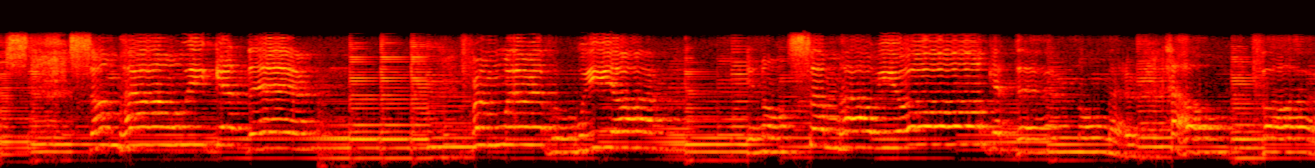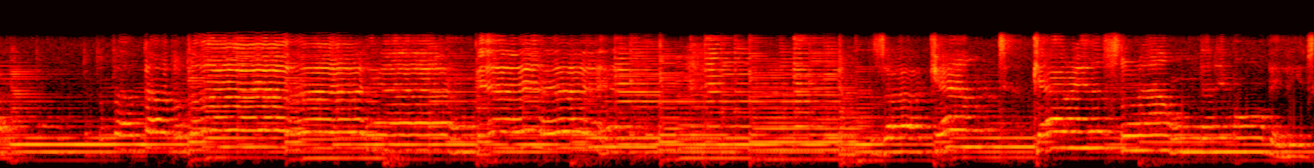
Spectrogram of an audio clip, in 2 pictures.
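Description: Acoustic guitar strummed steadily in a folk song, with a woman singing along at times.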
